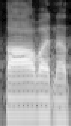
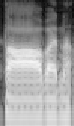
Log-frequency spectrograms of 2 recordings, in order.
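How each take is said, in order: No difference in how they are said.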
